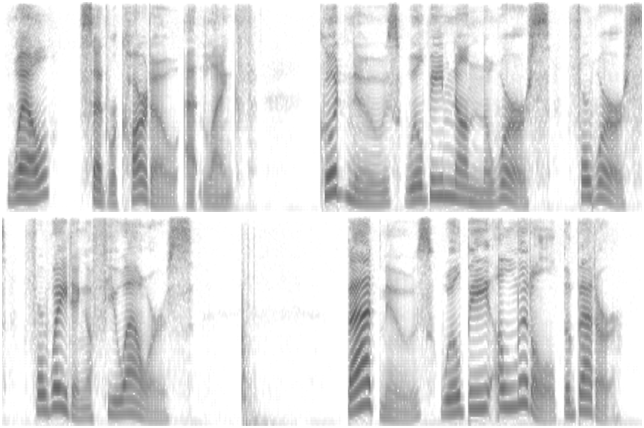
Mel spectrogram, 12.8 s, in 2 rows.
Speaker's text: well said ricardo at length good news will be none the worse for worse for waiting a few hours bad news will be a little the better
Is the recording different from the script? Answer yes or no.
no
